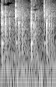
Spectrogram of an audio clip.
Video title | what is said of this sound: Fashion DIY: White Jeans + Easton Tooled Leather Foil | You want to hear that ball, okay? You want, it's a rattle can. You want to really hear that shake.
